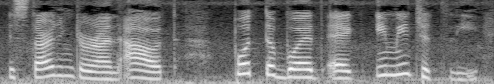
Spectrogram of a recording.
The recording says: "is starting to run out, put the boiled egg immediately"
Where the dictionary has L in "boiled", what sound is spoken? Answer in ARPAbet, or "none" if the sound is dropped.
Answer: none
